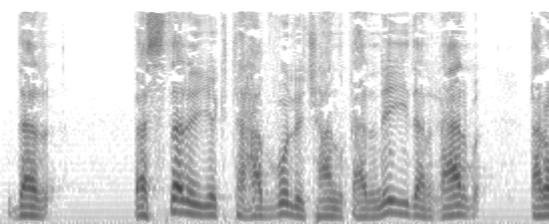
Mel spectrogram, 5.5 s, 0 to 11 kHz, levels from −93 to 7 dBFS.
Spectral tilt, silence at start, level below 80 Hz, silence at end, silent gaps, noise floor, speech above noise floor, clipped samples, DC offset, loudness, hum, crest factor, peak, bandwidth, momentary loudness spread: -4.5 dB/octave; 0.05 s; -70 dBFS; 0 s; none; -69 dBFS; 35 dB; under 0.1%; under 0.1%; -34 LUFS; 50 Hz at -65 dBFS; 20 dB; -16 dBFS; 9.6 kHz; 10 LU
